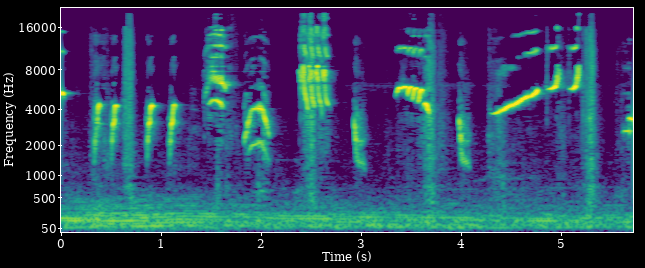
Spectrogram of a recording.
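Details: Tledekan gunung singing in a flute-like style, with rapid high chirps, buzzy trills and a long rising whistled phrase near the end, notes arriving roughly once a second at irregular spacing.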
